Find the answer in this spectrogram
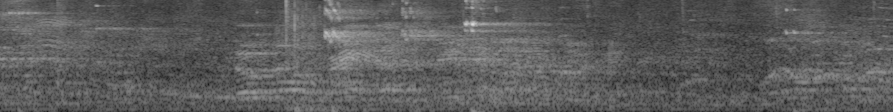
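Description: Echoing gymnasium sound of a basketball game in play: a basketball bouncing on the hardwood court and indistinct voices of players and spectators, with a couple of sharp knocks in the middle.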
